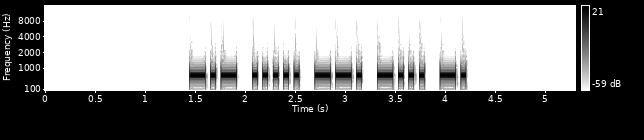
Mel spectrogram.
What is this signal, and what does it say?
Morse code, heard as a keyed tone, about 23 wpm, 700 Hz. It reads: K5GBN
